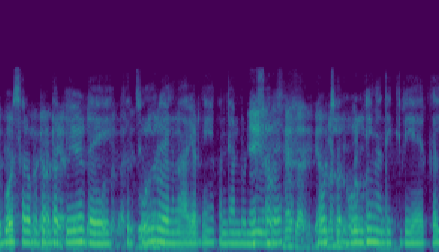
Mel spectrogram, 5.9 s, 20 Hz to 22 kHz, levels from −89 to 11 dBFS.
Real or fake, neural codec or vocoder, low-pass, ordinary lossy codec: fake; codec, 24 kHz, 3.1 kbps, DualCodec; 7.2 kHz; none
